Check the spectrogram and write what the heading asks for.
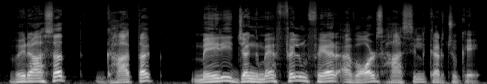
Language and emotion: Urdu, neutral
